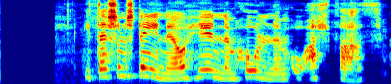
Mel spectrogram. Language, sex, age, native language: Icelandic, female, 30-39, English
